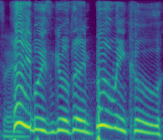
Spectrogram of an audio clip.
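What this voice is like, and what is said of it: Bullwinkle cartoon character impression. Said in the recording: “my impersonations because I can do that stuff ... impersonations”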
